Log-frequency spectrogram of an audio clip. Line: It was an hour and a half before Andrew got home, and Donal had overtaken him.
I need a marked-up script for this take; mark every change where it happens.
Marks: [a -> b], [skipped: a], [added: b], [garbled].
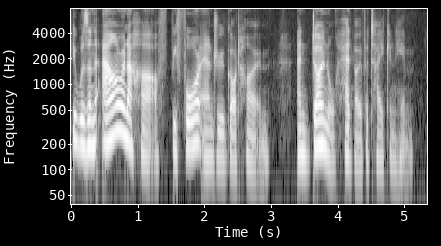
It was an hour and a half before Andrew got home, and Donal had overtaken him.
